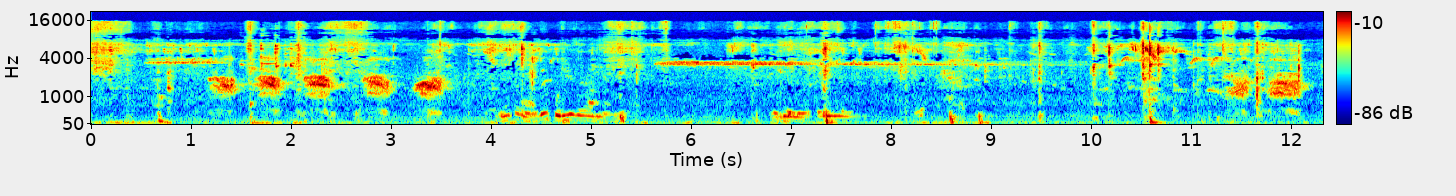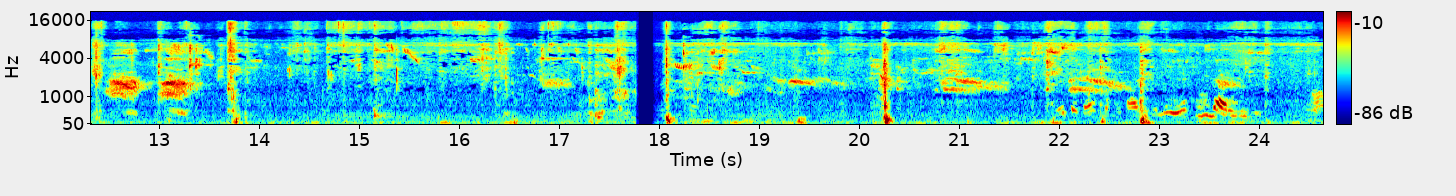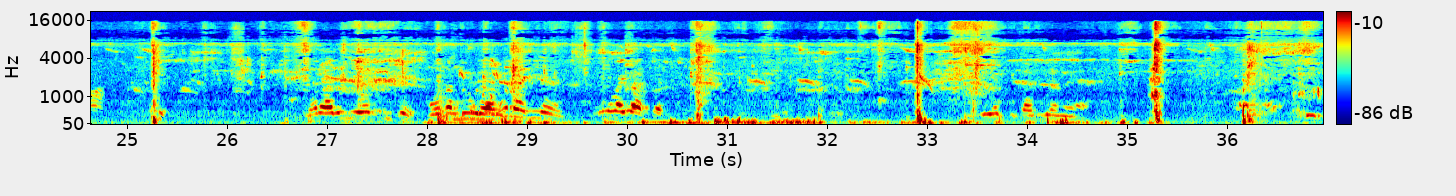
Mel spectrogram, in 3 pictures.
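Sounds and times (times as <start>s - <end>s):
birds calling: 0.0s - 36.9s
digging tools striking dry soil: 0.0s - 36.9s.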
